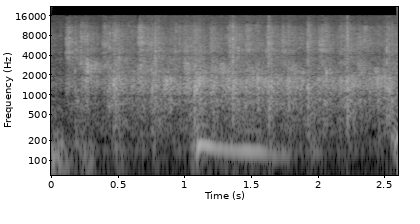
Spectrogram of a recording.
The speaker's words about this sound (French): Merci, on l'applaudit très fort.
